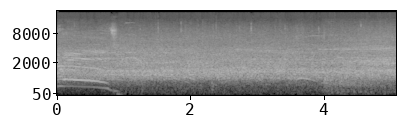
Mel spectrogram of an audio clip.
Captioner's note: audience clamoring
